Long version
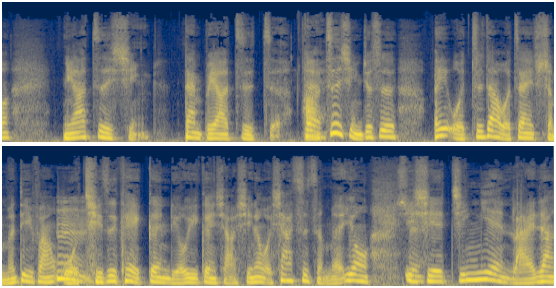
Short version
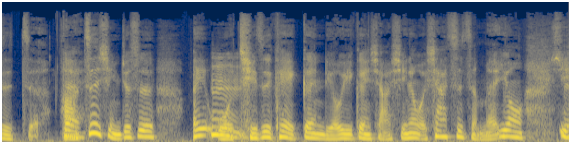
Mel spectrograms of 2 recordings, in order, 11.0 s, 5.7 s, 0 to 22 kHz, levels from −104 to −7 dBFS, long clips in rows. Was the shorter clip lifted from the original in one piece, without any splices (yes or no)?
no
